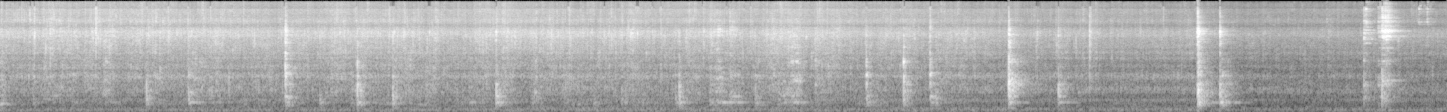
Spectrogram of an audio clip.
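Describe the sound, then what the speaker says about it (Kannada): Ground masala paste frying in oil while a spoon stirs it, with a constant sizzle and frequent sharp scrapes and clanks against the pan, the strokes growing louder toward the end. "ಆಯಿಲಲ್ಲಿ ಇದನ್ನು ಚೆನ್ನಾಗಿ ಫ್ರೈ ಮಾಡ್ಕೋಬೇಕು ನಾವು"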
